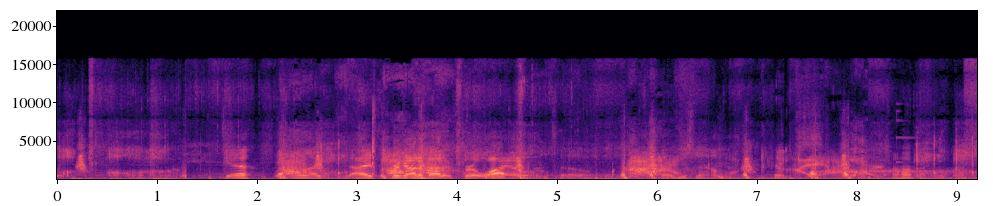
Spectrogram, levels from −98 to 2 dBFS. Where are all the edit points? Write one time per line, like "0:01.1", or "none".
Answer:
0:01.3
